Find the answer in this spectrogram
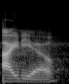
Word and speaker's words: IDEO: pronounce um you're actually you're supposed to punch the eye Ideo um is the way to say it so you know I'm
